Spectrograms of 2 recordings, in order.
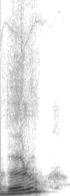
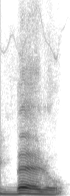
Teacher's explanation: le E placé devant 2 L est un E ouvert. C'est pour cela qu'on avait entendu un E accent grave.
